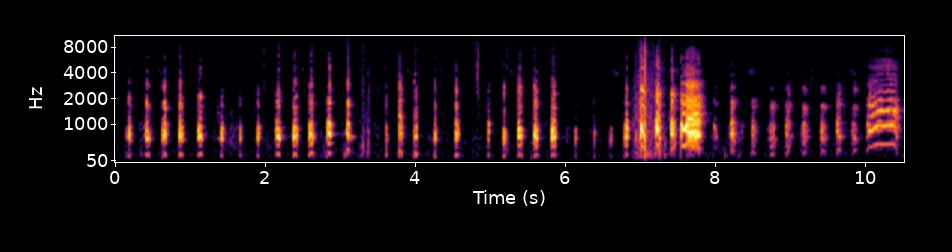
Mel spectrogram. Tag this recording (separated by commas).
livestock, Animal, Fowl, rooster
